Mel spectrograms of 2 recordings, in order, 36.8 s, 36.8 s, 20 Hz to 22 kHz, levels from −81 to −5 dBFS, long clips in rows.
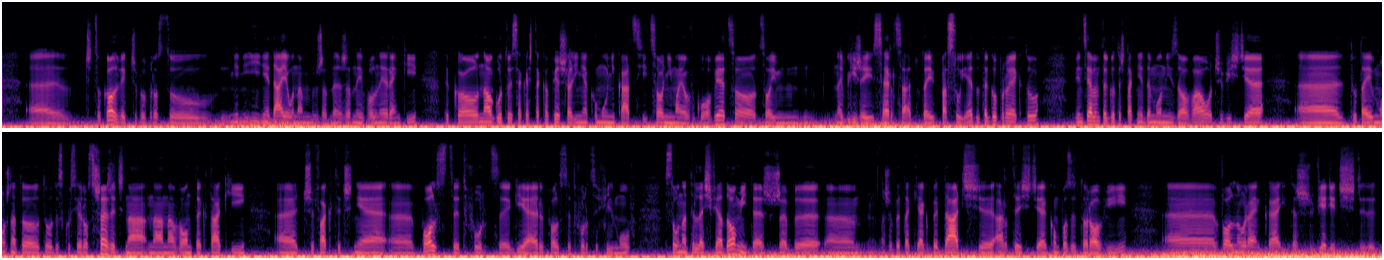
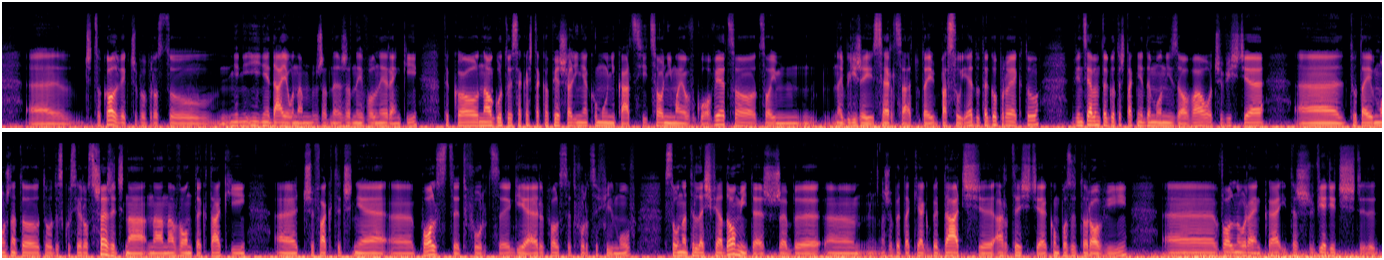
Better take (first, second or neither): second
